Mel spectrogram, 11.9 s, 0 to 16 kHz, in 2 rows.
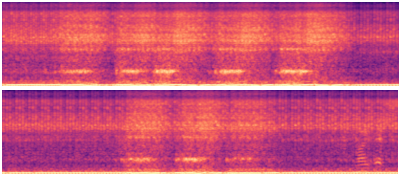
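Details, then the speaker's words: Rebuilt Peugeot 205 GTi Mi16 engine on first start: steady idle with busy, loud clattery ticking from the top end; owner hopes it clears. "Wow, really tappy that. That noise at all. Okay, that's really loud, isn't it?"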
